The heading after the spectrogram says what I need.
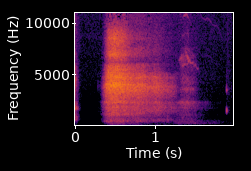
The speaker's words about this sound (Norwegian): Men i tillegg så trigger du vagusnerven, som gjør at du blir rolig. Så du puster inn på fire.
